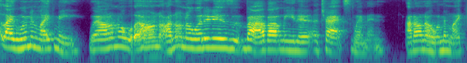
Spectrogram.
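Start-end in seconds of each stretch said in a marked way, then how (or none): none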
